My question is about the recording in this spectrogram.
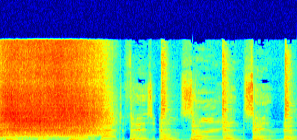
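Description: White wine poured into a hot skillet sizzles loudly as it deglazes the pan, a hiss that cuts off about a second and a half in. Light background music with a bouncy, regular beat then takes over.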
